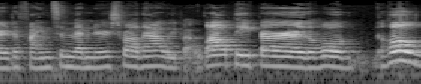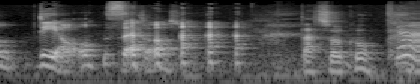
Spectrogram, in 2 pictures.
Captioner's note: laughs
